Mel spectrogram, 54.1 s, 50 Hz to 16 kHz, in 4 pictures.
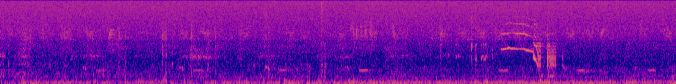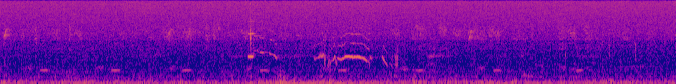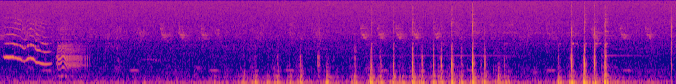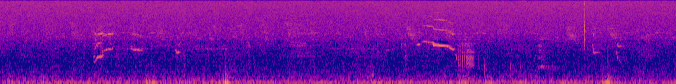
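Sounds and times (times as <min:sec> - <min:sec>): driveshaft creaking and knocking: 0:31.9 - 0:37.3, 0:38.2 - 0:39.4.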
